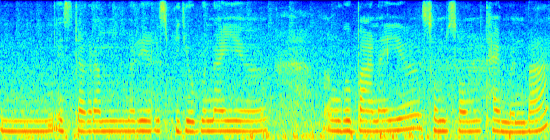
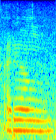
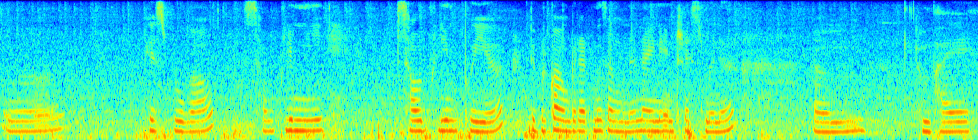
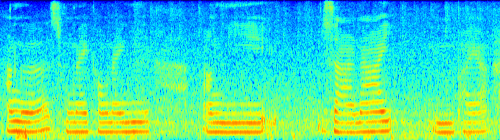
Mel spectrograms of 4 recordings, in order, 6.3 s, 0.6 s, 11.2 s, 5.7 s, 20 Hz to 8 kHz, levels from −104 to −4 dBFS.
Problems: low volume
